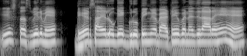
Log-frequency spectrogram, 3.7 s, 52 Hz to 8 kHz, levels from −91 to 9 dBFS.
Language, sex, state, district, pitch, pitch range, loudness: Hindi, male, Jharkhand, Garhwa, 190 Hz, 180-195 Hz, -11 LUFS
